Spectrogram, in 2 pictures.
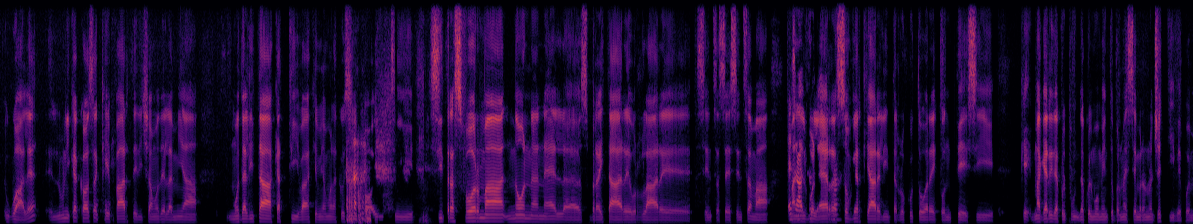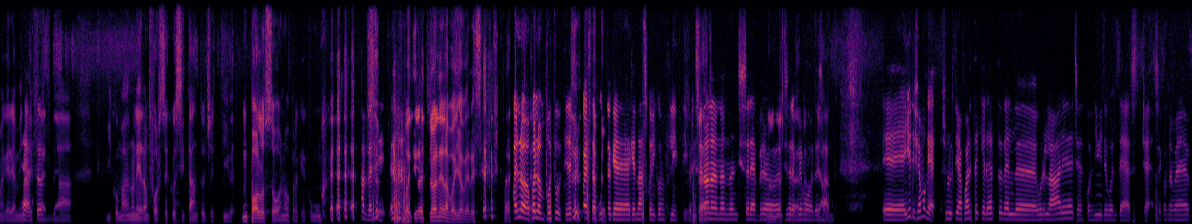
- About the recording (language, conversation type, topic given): Italian, unstructured, Che cosa ti sorprende di più quando riesci a risolvere un conflitto?
- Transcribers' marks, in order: static; distorted speech; chuckle; tapping; drawn out: "urlare"; unintelligible speech; other background noise; laughing while speaking: "comunque"; chuckle; laughing while speaking: "sempre"; chuckle; "cioè" said as "ceh"; "cioè" said as "ceh"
